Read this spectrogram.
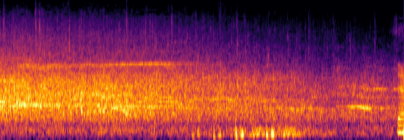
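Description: A crowd cheers and applauds loudly, then fades.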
